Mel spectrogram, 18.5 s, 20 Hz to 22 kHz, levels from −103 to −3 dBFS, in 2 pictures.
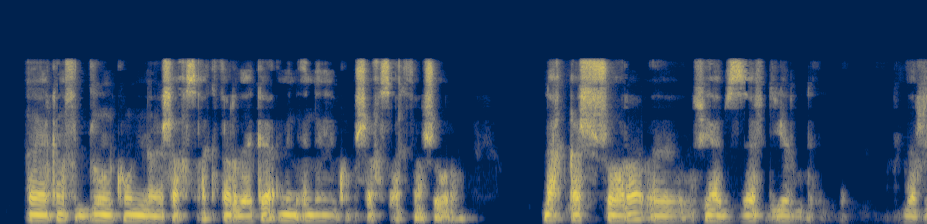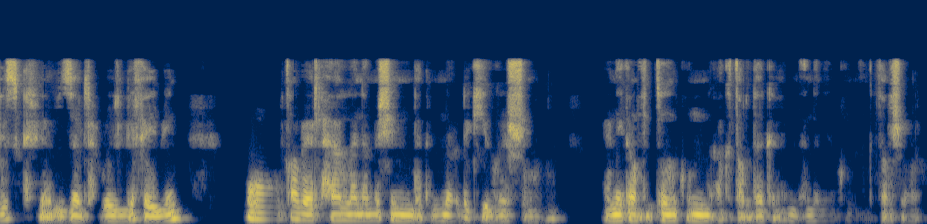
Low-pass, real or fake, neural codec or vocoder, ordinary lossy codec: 7.2 kHz; real; none; none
